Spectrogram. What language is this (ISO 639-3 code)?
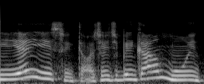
por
